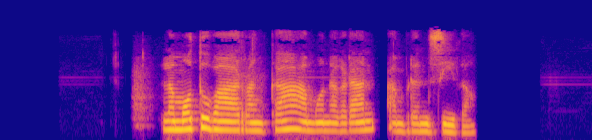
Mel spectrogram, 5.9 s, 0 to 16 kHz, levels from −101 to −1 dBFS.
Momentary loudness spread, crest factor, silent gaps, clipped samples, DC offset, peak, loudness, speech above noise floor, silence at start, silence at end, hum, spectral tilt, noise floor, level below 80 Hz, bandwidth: 11 LU; 18 dB; 3.79-3.86 s; under 0.1%; under 0.1%; -2 dBFS; -17 LUFS; 56 dB; 1.35 s; 1.15 s; none; -5.5 dB/octave; -73 dBFS; -60 dBFS; 8.2 kHz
